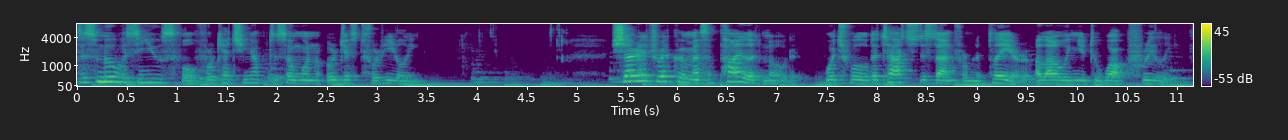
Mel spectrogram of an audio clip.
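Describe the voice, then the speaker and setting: Speaking with a non-native accent, a man keeps a moderate pace. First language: not English. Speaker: gaming video creator. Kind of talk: game guide narration.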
